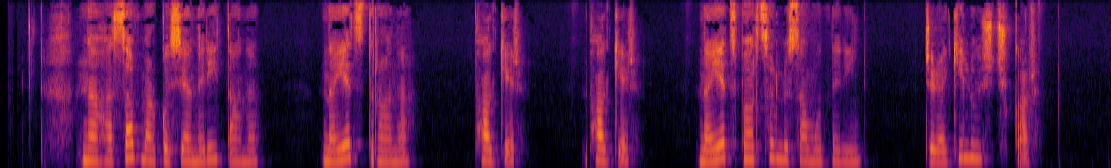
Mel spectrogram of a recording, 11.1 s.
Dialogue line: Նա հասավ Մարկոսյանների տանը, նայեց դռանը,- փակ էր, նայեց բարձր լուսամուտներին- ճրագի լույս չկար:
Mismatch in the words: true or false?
true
